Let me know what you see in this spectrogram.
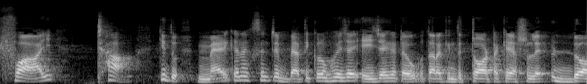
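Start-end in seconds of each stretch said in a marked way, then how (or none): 0.1-1.2 ফাই ঠা split in two, aspirated t; British pronunciation. Shown as a demonstration. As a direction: say ফাই ঠা with a pause and no r. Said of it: "টটাকে ঠ করা হয়".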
